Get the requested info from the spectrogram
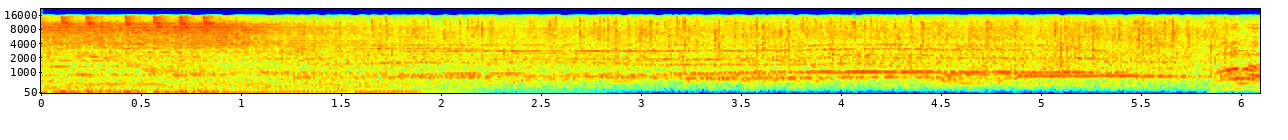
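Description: A live rock band's final chord ringing out, its bass and drums cutting off about two seconds in, while a crowd applauds throughout.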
